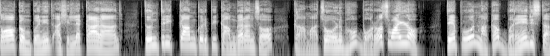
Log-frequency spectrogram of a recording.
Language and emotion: Goan Konkani, happy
